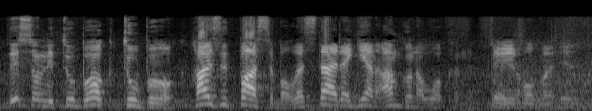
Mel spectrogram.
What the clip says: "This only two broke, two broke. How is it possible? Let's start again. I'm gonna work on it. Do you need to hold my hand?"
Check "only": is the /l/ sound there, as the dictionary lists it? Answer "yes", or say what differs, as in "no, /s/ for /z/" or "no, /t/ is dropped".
yes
